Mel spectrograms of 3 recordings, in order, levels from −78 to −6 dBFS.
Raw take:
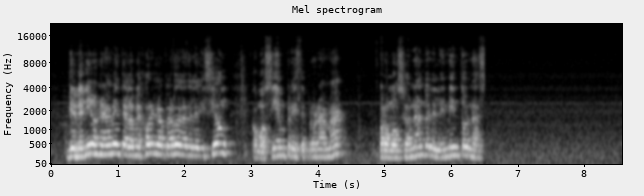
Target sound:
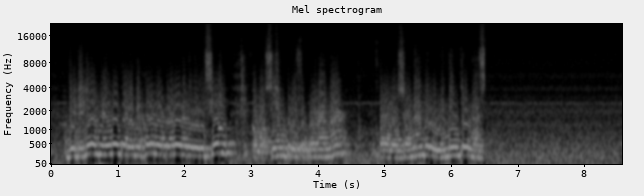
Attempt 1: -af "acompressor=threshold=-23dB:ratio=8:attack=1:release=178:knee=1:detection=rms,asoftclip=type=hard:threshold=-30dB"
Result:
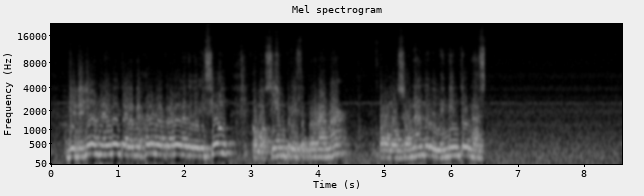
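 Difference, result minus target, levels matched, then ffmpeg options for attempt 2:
hard clipping: distortion −5 dB
-af "acompressor=threshold=-23dB:ratio=8:attack=1:release=178:knee=1:detection=rms,asoftclip=type=hard:threshold=-38dB"

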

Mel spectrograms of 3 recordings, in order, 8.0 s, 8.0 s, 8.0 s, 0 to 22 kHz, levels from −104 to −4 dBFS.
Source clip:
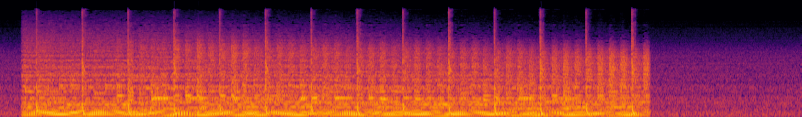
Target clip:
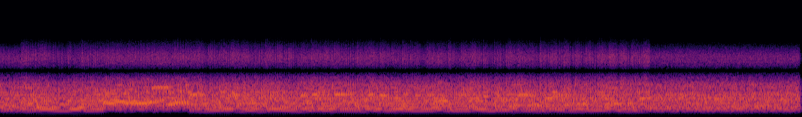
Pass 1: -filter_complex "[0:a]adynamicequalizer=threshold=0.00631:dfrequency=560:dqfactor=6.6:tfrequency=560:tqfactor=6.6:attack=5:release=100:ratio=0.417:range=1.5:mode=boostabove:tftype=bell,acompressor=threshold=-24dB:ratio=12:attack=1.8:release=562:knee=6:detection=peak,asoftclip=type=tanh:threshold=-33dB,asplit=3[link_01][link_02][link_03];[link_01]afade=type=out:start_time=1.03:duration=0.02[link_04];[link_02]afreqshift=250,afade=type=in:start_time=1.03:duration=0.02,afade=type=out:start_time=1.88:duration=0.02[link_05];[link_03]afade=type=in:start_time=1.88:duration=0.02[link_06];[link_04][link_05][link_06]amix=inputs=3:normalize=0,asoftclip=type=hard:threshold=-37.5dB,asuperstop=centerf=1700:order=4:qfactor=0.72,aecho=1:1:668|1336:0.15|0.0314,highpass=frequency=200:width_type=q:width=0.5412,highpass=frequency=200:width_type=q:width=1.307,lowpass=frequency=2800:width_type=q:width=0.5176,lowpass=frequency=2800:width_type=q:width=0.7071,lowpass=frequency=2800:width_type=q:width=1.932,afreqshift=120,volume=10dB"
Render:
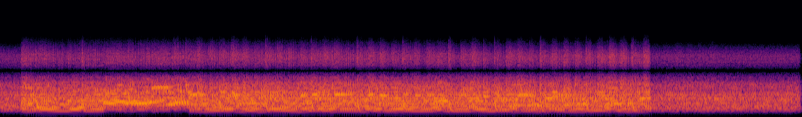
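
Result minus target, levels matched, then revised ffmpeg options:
hard clipping: distortion −7 dB
-filter_complex "[0:a]adynamicequalizer=threshold=0.00631:dfrequency=560:dqfactor=6.6:tfrequency=560:tqfactor=6.6:attack=5:release=100:ratio=0.417:range=1.5:mode=boostabove:tftype=bell,acompressor=threshold=-24dB:ratio=12:attack=1.8:release=562:knee=6:detection=peak,asoftclip=type=tanh:threshold=-33dB,asplit=3[link_01][link_02][link_03];[link_01]afade=type=out:start_time=1.03:duration=0.02[link_04];[link_02]afreqshift=250,afade=type=in:start_time=1.03:duration=0.02,afade=type=out:start_time=1.88:duration=0.02[link_05];[link_03]afade=type=in:start_time=1.88:duration=0.02[link_06];[link_04][link_05][link_06]amix=inputs=3:normalize=0,asoftclip=type=hard:threshold=-48.5dB,asuperstop=centerf=1700:order=4:qfactor=0.72,aecho=1:1:668|1336:0.15|0.0314,highpass=frequency=200:width_type=q:width=0.5412,highpass=frequency=200:width_type=q:width=1.307,lowpass=frequency=2800:width_type=q:width=0.5176,lowpass=frequency=2800:width_type=q:width=0.7071,lowpass=frequency=2800:width_type=q:width=1.932,afreqshift=120,volume=10dB"

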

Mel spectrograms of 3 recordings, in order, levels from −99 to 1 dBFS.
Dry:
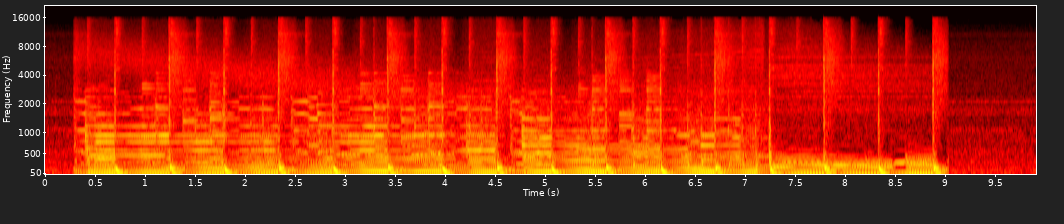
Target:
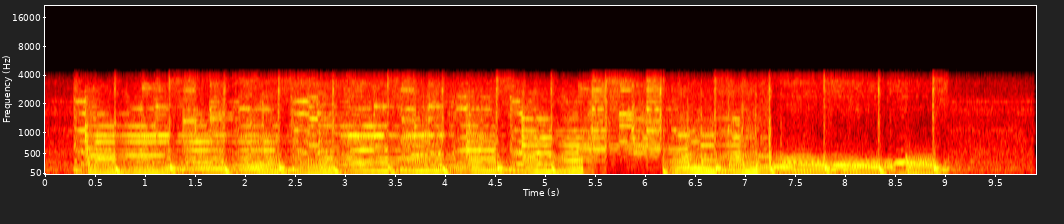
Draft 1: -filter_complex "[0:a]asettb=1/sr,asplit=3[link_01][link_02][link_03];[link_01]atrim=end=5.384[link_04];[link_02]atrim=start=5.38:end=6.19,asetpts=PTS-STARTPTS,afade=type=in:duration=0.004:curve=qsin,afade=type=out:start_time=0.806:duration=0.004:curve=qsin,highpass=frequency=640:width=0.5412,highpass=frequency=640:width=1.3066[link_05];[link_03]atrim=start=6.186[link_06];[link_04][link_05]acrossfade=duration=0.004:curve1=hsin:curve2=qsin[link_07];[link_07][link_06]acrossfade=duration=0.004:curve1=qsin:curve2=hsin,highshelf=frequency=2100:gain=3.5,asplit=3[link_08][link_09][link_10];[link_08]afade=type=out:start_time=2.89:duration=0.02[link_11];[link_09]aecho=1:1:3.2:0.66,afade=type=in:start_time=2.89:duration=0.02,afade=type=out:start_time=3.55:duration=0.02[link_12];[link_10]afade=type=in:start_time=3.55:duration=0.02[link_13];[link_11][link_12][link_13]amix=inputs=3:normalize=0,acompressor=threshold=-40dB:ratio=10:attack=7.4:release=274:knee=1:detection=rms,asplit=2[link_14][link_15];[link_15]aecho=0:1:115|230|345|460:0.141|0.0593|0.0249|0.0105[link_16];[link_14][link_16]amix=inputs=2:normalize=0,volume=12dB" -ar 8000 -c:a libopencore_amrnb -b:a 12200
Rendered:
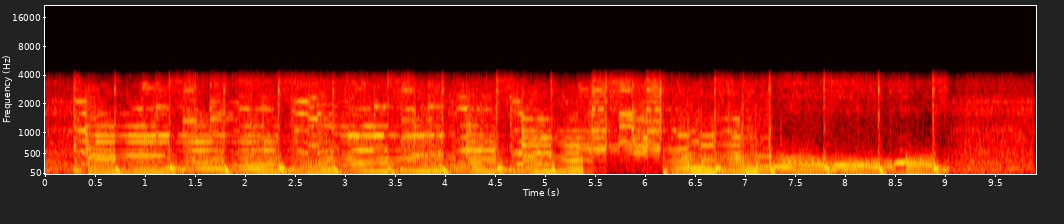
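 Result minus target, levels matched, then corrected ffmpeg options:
downward compressor: peak gain reduction +8 dB
-filter_complex "[0:a]asettb=1/sr,asplit=3[link_01][link_02][link_03];[link_01]atrim=end=5.384[link_04];[link_02]atrim=start=5.38:end=6.19,asetpts=PTS-STARTPTS,afade=type=in:duration=0.004:curve=qsin,afade=type=out:start_time=0.806:duration=0.004:curve=qsin,highpass=frequency=640:width=0.5412,highpass=frequency=640:width=1.3066[link_05];[link_03]atrim=start=6.186[link_06];[link_04][link_05]acrossfade=duration=0.004:curve1=hsin:curve2=qsin[link_07];[link_07][link_06]acrossfade=duration=0.004:curve1=qsin:curve2=hsin,highshelf=frequency=2100:gain=3.5,asplit=3[link_08][link_09][link_10];[link_08]afade=type=out:start_time=2.89:duration=0.02[link_11];[link_09]aecho=1:1:3.2:0.66,afade=type=in:start_time=2.89:duration=0.02,afade=type=out:start_time=3.55:duration=0.02[link_12];[link_10]afade=type=in:start_time=3.55:duration=0.02[link_13];[link_11][link_12][link_13]amix=inputs=3:normalize=0,acompressor=threshold=-31dB:ratio=10:attack=7.4:release=274:knee=1:detection=rms,asplit=2[link_14][link_15];[link_15]aecho=0:1:115|230|345|460:0.141|0.0593|0.0249|0.0105[link_16];[link_14][link_16]amix=inputs=2:normalize=0,volume=12dB" -ar 8000 -c:a libopencore_amrnb -b:a 12200

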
